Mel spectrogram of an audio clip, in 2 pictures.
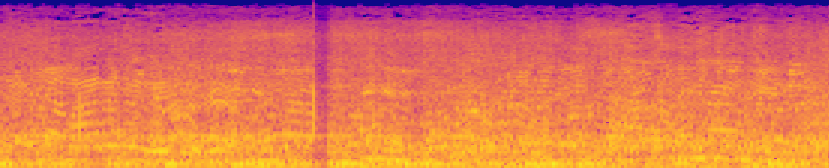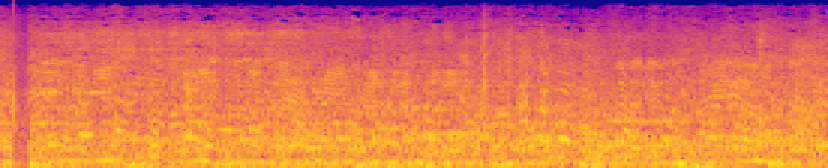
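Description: Dense crowd chatter fills a busy seaside Narali Purnima festival in Malvan, where coconuts are being smashed and coconut-throwing contests are underway, a loud, steady babble of many voices close all around, unbroken throughout.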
